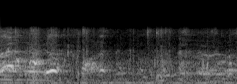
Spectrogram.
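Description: Several children's and adults' voices calling out and squealing at play, loudest in the first half second and quieter after that.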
